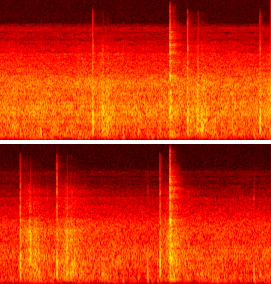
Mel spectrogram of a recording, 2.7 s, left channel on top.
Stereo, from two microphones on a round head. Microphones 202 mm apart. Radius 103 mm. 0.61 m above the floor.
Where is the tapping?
15° right (ahead or behind), 1.1 m.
